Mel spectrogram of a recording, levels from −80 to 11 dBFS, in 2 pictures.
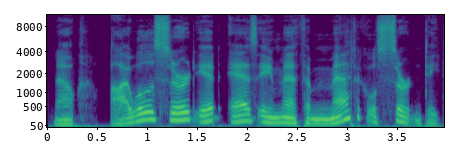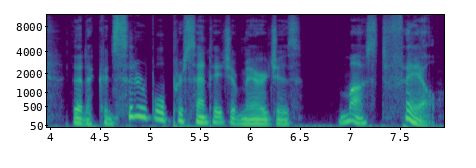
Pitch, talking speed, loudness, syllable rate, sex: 125 Hz, 130 wpm, -18 LUFS, 4.8 syllables/s, male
